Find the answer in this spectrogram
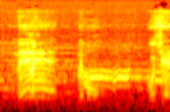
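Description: A short sung phrase: a quick rising-and-falling vocal line, then one long held note. It sounds thin, with no bass, as if played through a small speaker.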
